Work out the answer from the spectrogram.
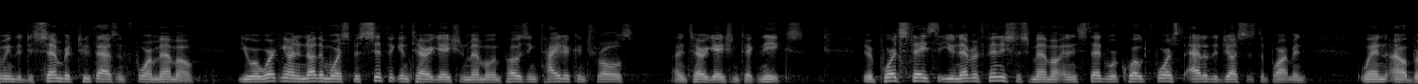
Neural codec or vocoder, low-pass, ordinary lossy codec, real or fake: none; 7.2 kHz; MP3, 32 kbps; real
